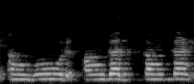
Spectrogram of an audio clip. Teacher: अनुस्वार, अनुस्वार क्या है? अनुस्वार जिस वर्ण के उच्चारण में हवा केवल नाक से निकलती है उसे अनुस्वार कहते हैं।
